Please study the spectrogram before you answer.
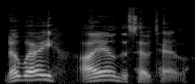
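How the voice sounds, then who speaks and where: A man's voice: a little high, very animated, normal speed, fairly bright tone, no echo, poor audio. A man playing a blustering, scornful rich financier in a comic dub, pompous in manner. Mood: smug, scornful. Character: blustering wealthy male financier, scornful father.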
